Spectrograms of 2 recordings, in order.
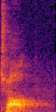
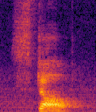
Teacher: Top, stop, saying them quickly after one another, you should feel for top, explosion, for stop, very little air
